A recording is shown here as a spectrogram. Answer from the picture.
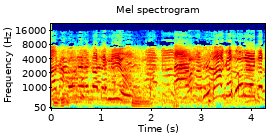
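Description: Young children's voices: overlapping high-pitched chatter and calls of a group of children playing close by.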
